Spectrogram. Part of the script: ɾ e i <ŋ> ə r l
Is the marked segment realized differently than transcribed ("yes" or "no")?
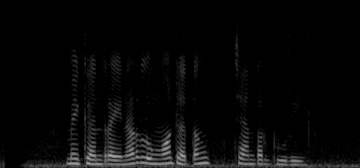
yes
